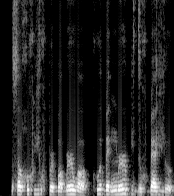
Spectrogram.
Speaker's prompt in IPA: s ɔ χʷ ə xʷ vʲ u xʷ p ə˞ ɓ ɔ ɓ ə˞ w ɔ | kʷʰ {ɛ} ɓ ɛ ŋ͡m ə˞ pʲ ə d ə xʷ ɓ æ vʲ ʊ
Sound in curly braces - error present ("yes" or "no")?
yes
